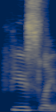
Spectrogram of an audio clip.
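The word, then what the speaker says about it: Fuseli: the beginning here um i pronounce the name fusely uh as i've been saying it fusely like muesli the you know the swiss uh cereal and he is swiss some people however say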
